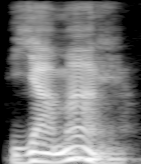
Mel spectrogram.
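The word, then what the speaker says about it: llamar: In most places, it makes a sound similar to the English Y in yes. For example, yamar to call yave key and cay street.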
